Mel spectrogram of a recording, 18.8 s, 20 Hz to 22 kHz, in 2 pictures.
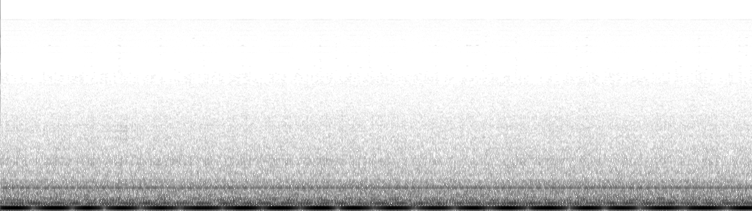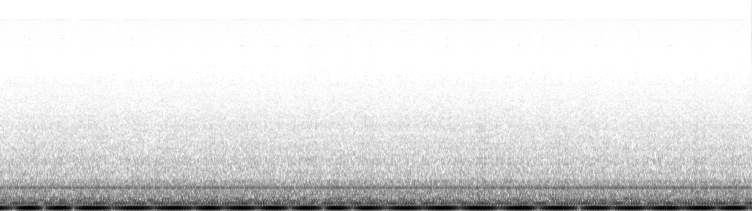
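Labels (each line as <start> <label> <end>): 0.0 Engine operating rhythmically. 18.8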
